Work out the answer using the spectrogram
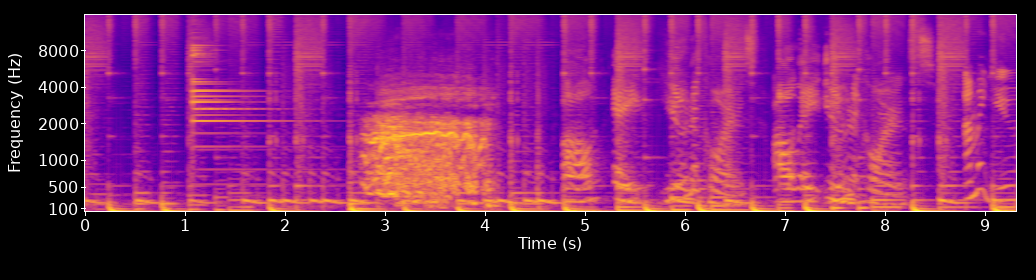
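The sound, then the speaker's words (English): Horses galloping: hoofbeats in a steady, quick rhythm, with loud, repeated whinnies and neighs over them throughout. “So they pulled and pulled and pulled until she was free. And then they all galloped into the sunlight and lived happily ever after.”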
